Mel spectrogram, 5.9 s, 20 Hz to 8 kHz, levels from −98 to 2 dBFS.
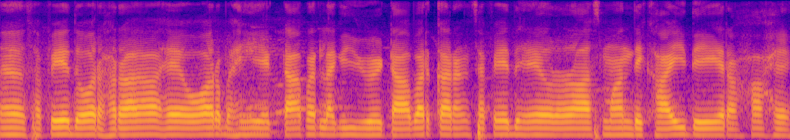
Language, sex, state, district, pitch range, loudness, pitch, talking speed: Hindi, male, Uttar Pradesh, Hamirpur, 140-145 Hz, -17 LUFS, 140 Hz, 220 wpm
